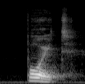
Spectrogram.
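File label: "pooit", Dutch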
